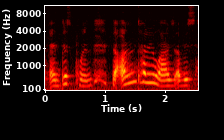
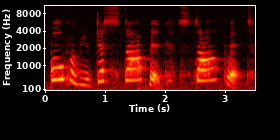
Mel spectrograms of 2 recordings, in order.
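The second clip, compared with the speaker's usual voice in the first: higher, slowed plea to stop; raised teacher plea; 7 semitones higher, much slower than usual. Acted. Teacher begging both students to stop fighting, raised. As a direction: beg them to stop, voice climbing.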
